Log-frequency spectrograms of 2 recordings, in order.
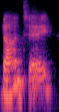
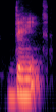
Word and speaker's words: Dante: You can either go with Chaucer and call it Dant, or my personal favorite, Daint.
